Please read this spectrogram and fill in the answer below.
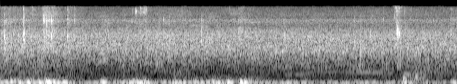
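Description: Quiet outdoor background noise: a faint, even hiss with a low rumble underneath.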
